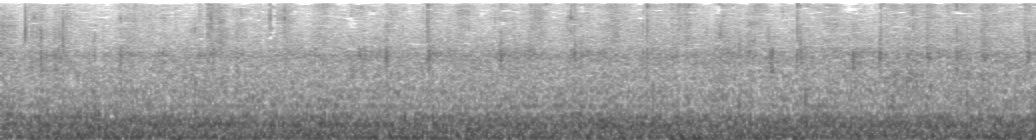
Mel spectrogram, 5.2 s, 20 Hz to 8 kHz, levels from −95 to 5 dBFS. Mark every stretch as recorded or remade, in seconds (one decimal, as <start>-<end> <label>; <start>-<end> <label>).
0.0-5.2 recorded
